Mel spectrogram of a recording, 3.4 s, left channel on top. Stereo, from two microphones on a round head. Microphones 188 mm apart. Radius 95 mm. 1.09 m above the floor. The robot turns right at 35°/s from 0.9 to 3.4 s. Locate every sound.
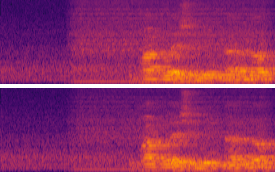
1.6 s a man speaking: 10° left, 1.2 m; by 3.4 s 75° left, 1.2 m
